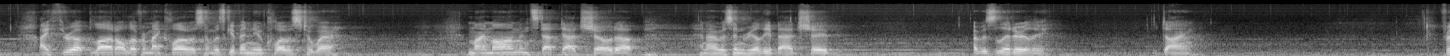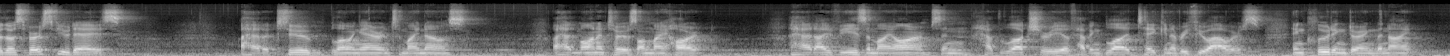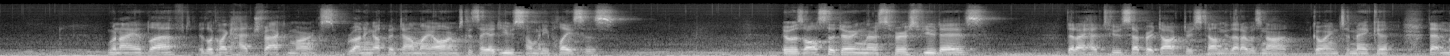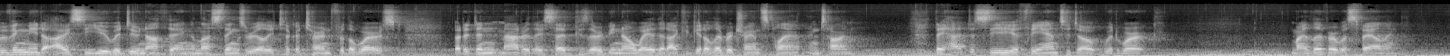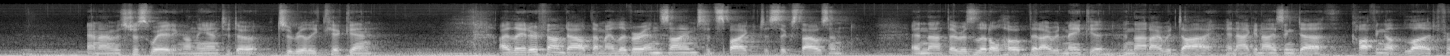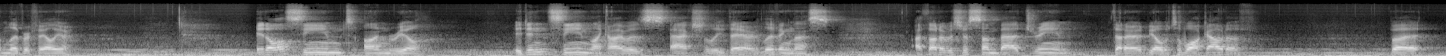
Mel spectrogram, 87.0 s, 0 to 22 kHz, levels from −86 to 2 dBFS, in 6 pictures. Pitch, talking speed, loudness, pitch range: 120 Hz, 175 wpm, -16 LUFS, 115-125 Hz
